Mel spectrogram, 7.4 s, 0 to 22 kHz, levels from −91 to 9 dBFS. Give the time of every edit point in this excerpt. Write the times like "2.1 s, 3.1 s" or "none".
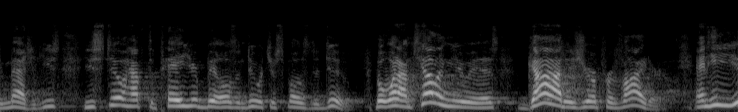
3.6 s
